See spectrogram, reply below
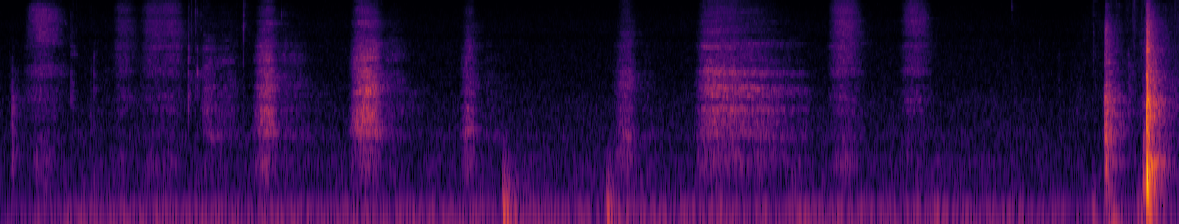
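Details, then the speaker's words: Suppressed sneeze, acted out: a series of quick rising breaths build up as if to sneeze, but the sneeze never comes. "now we all have that type of sneeze that you have to sneeze but thing you don't sneeze like the sneeze comes but you don't actually sneeze"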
